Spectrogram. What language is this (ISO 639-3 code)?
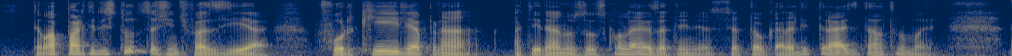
por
